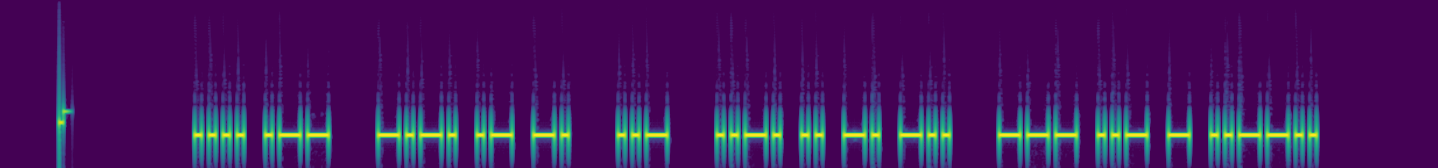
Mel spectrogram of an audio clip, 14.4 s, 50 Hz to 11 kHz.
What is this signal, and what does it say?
Morse code, heard as a keyed tone, about 17 wpm, 700 Hz. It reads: HW CAN U FIND OUT?
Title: Sentences from Top 200 Words and Abbreviations 17wpm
